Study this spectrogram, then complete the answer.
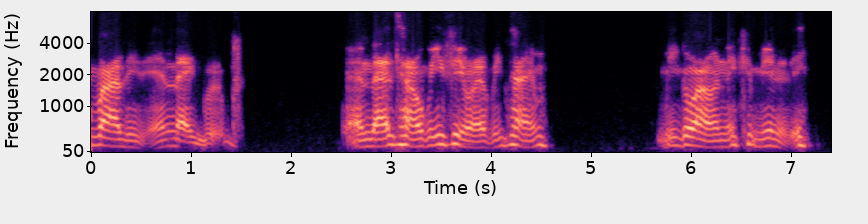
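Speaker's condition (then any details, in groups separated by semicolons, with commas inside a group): Cerebral palsy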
